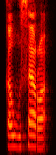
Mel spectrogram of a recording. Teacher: रा पर हरकत है, इसको हम जल्दी पढ़ेंगे और पुर पढ़ेंगे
